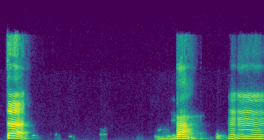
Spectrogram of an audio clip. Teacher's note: Ujung lidah kita ke pangkal gigi seri atas. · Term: huruf ta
